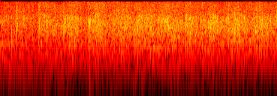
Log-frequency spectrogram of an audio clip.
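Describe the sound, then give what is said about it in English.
Steady applause from a church audience for the young ladies, many hands clapping in a dense, even wash of sound that holds at the same loudness throughout, with no voices breaking through. “And I will give you a hand clap.”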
